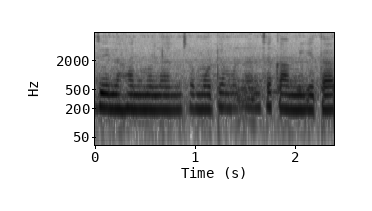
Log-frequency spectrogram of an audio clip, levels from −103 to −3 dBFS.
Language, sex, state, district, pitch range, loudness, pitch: Marathi, female, Maharashtra, Chandrapur, 195-200 Hz, -16 LUFS, 195 Hz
